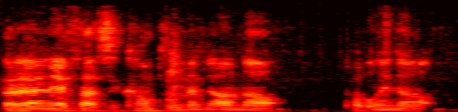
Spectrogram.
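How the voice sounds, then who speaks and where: A man's voice: mid-range voice, very fast, breathy edge. A man giving casual, rambling let's play commentary on a video game. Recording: muffled sound, game music behind. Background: video game music.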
